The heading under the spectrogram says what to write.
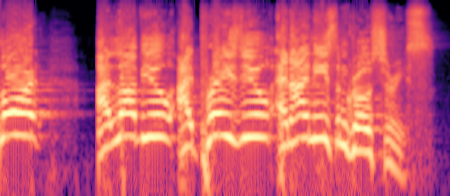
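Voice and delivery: high yelling. Telling of a woman shouting a prayer from her porch: retelling a woman's yell. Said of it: "And she's shouting this from her porch".

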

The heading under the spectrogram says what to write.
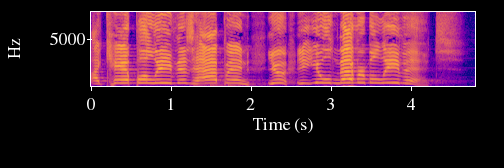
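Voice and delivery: acted pouting, crying whine. Retelling a frustrated man complaining to his wife at home, mock-whiny complaining. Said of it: "he's pouting, he's crying, he's complaining".

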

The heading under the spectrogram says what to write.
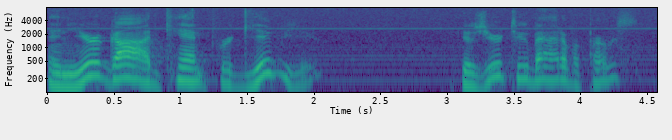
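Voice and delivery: partly whispered. Preaching on temptation, voicing the devil's last taunt: half-whispering as the devil. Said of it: "he whispers and says".

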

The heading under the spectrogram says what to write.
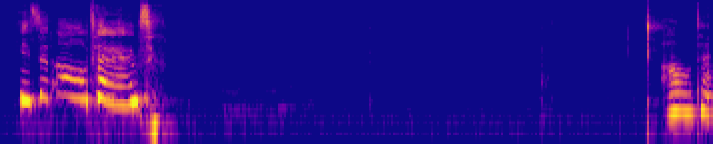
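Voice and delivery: choked up, emotional, on the edge of crying. Preaching on a verse that moved them: getting emotional, near tears. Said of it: "I'm gonna start crying".

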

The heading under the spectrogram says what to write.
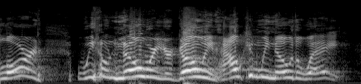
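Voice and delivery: anxious, quavering, loud trembling voice. Speaker acts out what Thomas says to the Lord, retelling Thomas's trembling plea. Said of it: "can you hear the tremble in his voice".

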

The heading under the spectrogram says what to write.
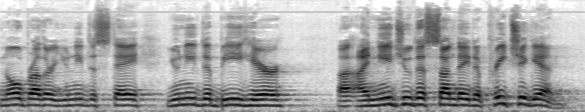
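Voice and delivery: put-on upset, near-tearful pleading voice. Retelling a pastor begging him to stay: imitating Pastor Singh, upset, near tears. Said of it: "Pastor Singh was upset, almost in tears".

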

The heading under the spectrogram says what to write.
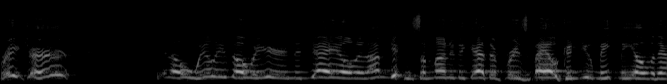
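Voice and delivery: high, tearful, weeping plea. Retelling a late-night call from a mother asking for help: imitating someone crying.

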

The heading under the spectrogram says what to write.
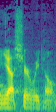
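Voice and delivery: put-on mutter under the breath. Retelling a table conversation where a man mutters a reply, under his breath. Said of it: "you could just hear Simeon under his breath saying".

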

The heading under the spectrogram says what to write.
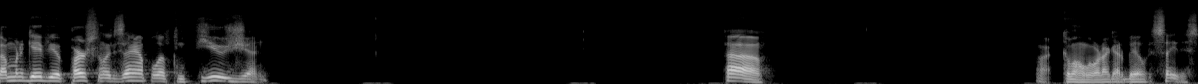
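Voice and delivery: choked up, voice catching with emotion. Beginning to share a painful personal example, choked up. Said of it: "I'm already getting choked up".

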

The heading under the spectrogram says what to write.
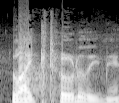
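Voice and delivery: put-on valley girl speech. A speaker jokes that they sound like a valley girl, in a valley girl voice. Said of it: "I sound like a valley girl".

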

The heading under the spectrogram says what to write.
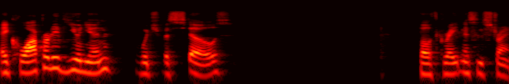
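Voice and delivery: slow, careful, deliberate delivery. Repeating a phrase so listeners can get it, saying it slower. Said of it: "I'm going to say it a little bit slower".

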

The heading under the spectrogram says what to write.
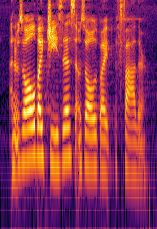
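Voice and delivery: ordinary delivery

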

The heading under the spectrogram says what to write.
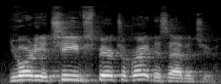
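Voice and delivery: mock sarcastic tone. Retelling a letter's words to a church: imitating a very sarcastic tone. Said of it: "in a very sarcastic manner".

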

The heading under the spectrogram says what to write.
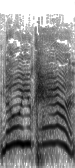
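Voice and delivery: piercing, very high, loud shouted yell. Retelling what Cadence yelled back during the eight miles, retelling a yell. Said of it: "And then Cadence yells".

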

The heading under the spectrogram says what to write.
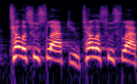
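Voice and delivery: high, jeering, scornful, mocking tone. Retelling how the accusers taunted Jesus while slapping him: imitating a mocking taunt. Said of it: "And then they mock him".

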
